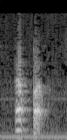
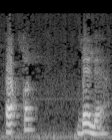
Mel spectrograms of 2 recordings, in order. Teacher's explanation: I just vibrated the sound of the letter, shaked it a little bit. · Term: Qalqalah vibration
